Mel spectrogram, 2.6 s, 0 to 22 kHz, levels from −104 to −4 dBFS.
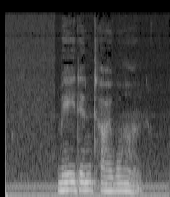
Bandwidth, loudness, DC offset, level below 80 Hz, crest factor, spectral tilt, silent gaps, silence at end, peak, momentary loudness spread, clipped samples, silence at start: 16 kHz; -34 LUFS; under 0.1%; -48 dBFS; 16 dB; -7.5 dB/octave; none; 0 s; -20 dBFS; 17 LU; under 0.1%; 0.1 s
